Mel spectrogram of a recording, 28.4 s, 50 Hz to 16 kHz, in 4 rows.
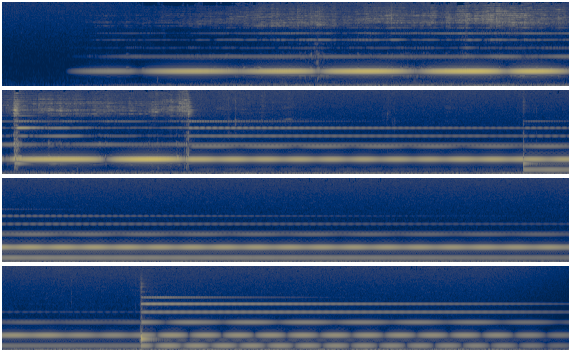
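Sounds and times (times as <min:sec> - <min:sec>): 
brass Tibetan singing bowl ringing as a wooden mallet circles its rim: 0:00.8 - 0:28.3
deeper humming tones: 0:00.9 - 0:12.3.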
